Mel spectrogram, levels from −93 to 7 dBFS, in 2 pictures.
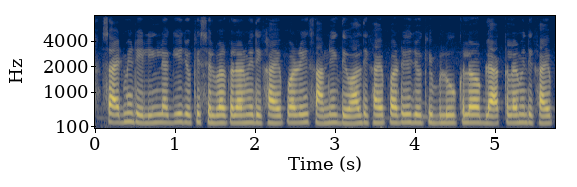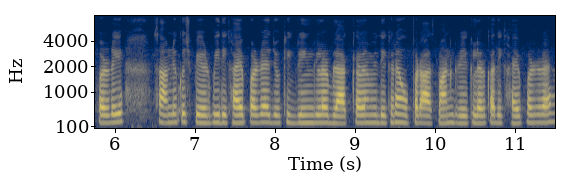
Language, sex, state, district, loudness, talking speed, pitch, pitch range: Hindi, female, Telangana, Nalgonda, -17 LUFS, 280 wpm, 205 Hz, 200-210 Hz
